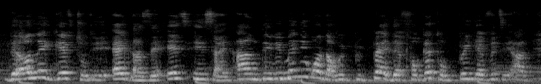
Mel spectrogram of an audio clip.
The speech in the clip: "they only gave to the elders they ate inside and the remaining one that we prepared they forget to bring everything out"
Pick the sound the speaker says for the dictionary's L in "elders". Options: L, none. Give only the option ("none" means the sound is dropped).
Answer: none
